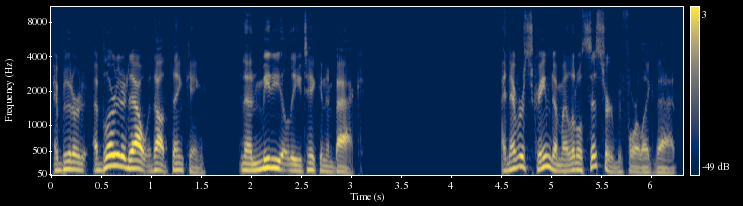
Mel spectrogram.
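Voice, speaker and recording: A man's voice: medium pitch, sing-song, fast, no echo. A man in his thirties reading visual novel narration aloud, informally, stumbling over words and adding casual comments. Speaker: gaming YouTuber, let's player. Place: indoor room, seated at a computer. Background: game music.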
